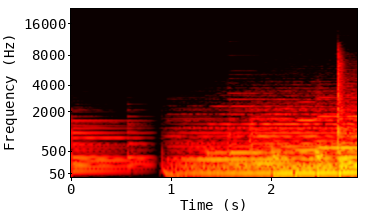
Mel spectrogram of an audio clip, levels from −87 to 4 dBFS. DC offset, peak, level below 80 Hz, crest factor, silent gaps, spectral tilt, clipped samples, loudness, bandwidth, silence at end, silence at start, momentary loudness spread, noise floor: under 0.1%; -12 dBFS; -34 dBFS; 16 dB; none; -7 dB/octave; under 0.1%; -29 LUFS; 10 kHz; 0 s; 0 s; 22 LU; -48 dBFS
